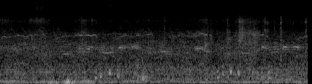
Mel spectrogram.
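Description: Pigeons cooing softly in a backyard loft, low murmuring calls repeating at a moderate distance over steady outdoor ambience, with occasional faint chirps and no talking.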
